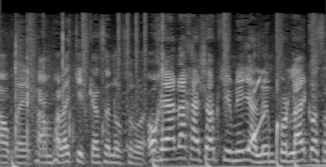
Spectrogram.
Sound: pat

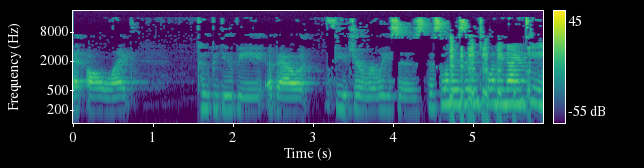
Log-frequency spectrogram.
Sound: DJ laughs

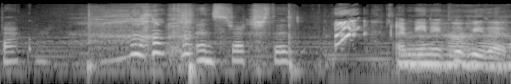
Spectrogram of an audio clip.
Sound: laughing

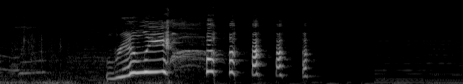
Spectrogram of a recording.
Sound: laughing

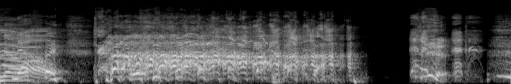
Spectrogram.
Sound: both laughing

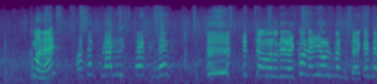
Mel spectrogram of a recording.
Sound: emmy laughs, continues arguing

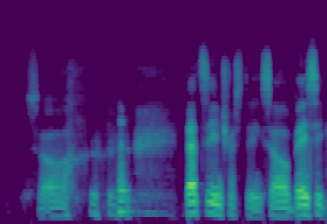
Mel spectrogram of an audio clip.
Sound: both laughing

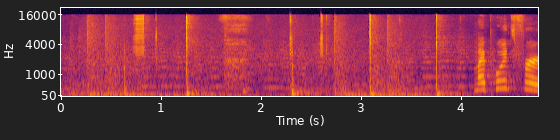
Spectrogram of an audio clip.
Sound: cutting coconut

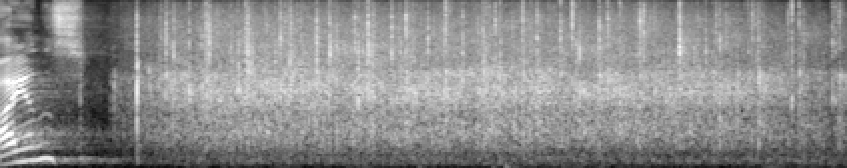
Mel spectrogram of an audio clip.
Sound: audience applauding

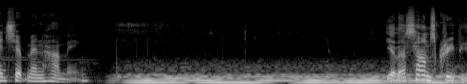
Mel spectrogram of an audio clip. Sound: humming

